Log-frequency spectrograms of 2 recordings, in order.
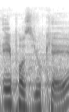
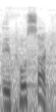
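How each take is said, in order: First: The ending is spelled out as the letters U-K. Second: The ending is said as one syllable, 'suck'. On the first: The speaker calls it wrong. "It's not Epos UK" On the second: The speaker calls it right. "it's Eposuck"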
